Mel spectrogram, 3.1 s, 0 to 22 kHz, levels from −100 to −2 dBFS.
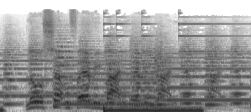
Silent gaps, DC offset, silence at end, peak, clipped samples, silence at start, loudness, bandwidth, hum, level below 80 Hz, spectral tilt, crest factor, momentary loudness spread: none; under 0.1%; 0 s; -6 dBFS; under 0.1%; 0 s; -22 LUFS; 15.5 kHz; none; -28 dBFS; -5 dB/octave; 16 dB; 5 LU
